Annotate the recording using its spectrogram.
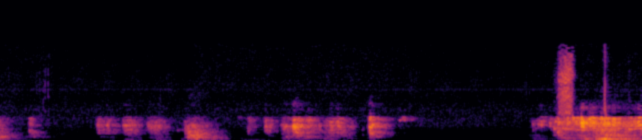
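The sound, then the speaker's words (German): A loud toilet flush roars in near the end, a sudden rush of water, after a stretch of muffled bumping and indistinct voices. “Ihr habt aber eine schön laute Klospülung,”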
